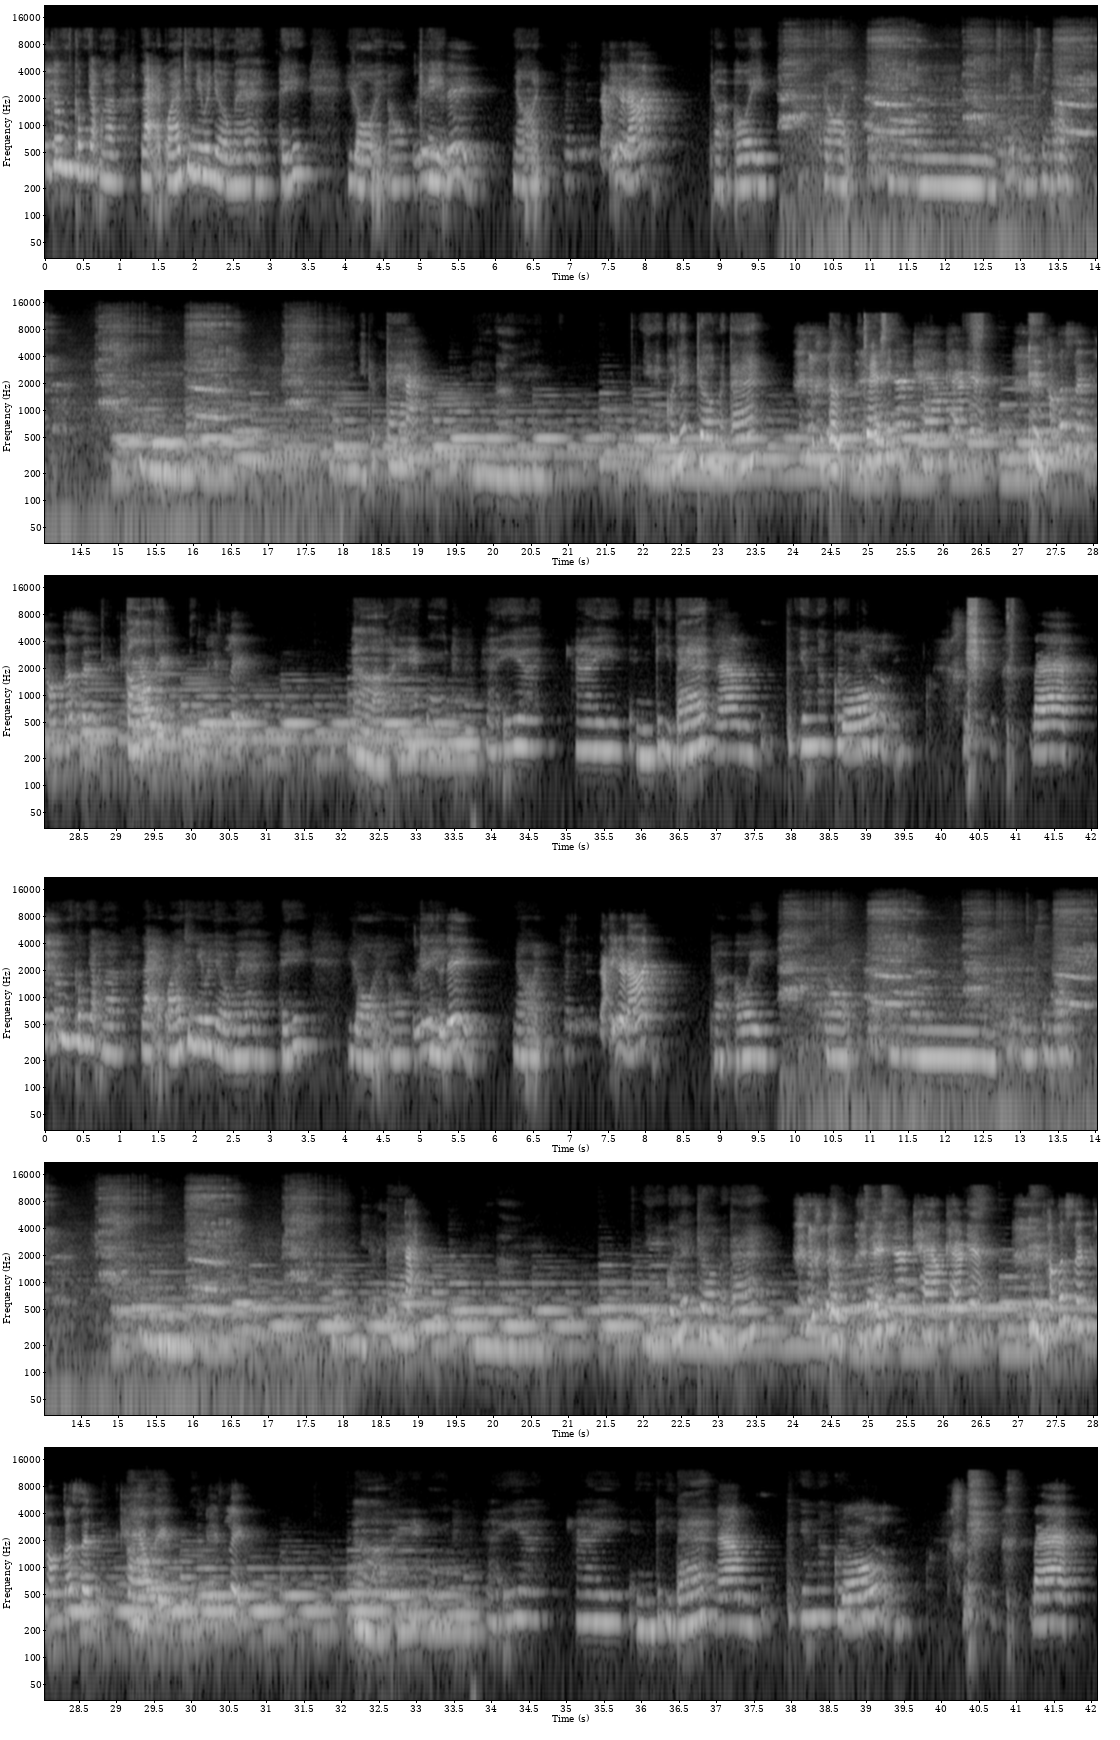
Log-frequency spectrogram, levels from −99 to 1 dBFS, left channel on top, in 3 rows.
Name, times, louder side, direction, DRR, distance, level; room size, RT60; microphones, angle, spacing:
voice 1, 0.0-3.7 4.0-4.8 5.1-5.4 6.2-6.6 7.6-7.7 8.9-9.6 10.4-10.8 11.2-13.6 15.3-16.0 17.8-19.0 19.7-20.8 22.0-23.6 24.4-25.4 25.7-25.9 27.1-27.4 29.1-29.7 30.0-30.1 32.1-33.4 33.9-34.6 35.1-36.9 37.9-39.5 40.3-40.6 40.9-41.0, left 2 dB, 90° left, 7 dB, 0.7 m, -34 dB
voice 2, 4.9-5.7 6.9-7.1 7.4-8.1 18.4-19.0 24.0-26.6 26.9-29.8 30.2-30.8 36.9-37.5 38.7-39.3 40.1-40.4 40.8-41.7, right 2 dB, 25° right, 6 dB, 0.5 m, -34 dB
sound 1, 9.8-18.0, left 1 dB, 5° right, 1.7 m, -40 dB
sound 2, 14.9-33.7, equal, 75° right, 2.1 m, -36 dB
9.9 x 4.7 x 2.9 m, 0.80 s
head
